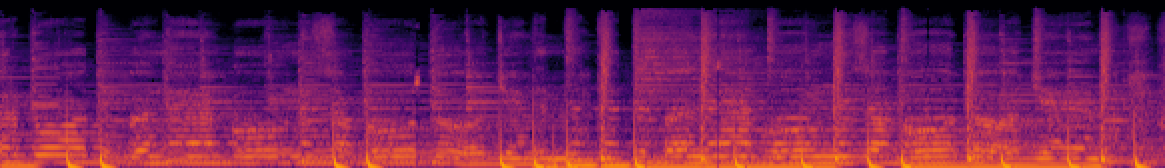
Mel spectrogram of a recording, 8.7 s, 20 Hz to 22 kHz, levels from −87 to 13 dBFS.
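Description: At 3.10 to 3.14 s, 5.36 to 5.39 s and 6.93 to 6.95 s, short chirps, squeaks, blips or bursts of noise break through: a corrupt frame decoded each time. Flipped bits in the compressed stream gave the decoder wrong gains or codes, and it played them anyway, spraying energy into the wrong bands for about two frames, then one at the last. On a spectrogram each appears as a brief, misplaced vertical smear, and on the waveform as a spike peaking around -15, -10 and -15 dBFS.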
